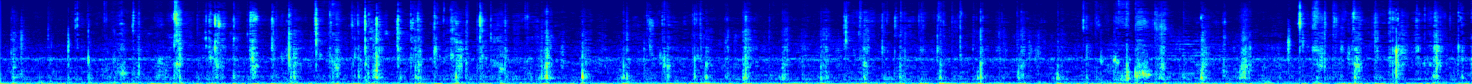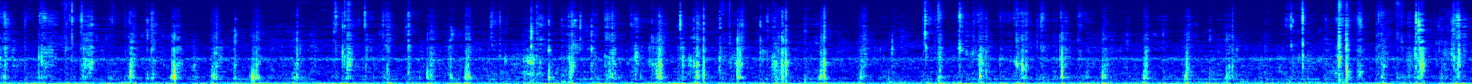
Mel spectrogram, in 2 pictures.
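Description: Close-up chewing and biting of food, with many quick wet clicks from the mouth, over a faint steady hum.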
